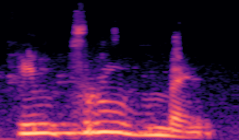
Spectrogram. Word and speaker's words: improvement: So in this case, second syllable, right? Discover. Improvement.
